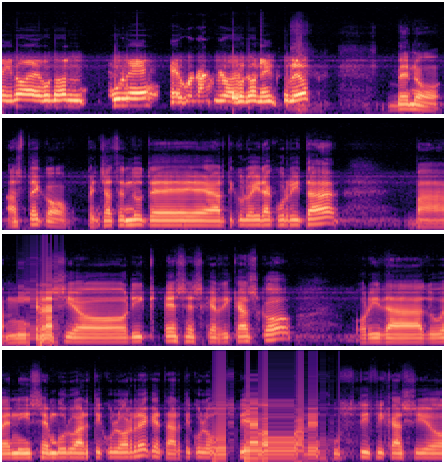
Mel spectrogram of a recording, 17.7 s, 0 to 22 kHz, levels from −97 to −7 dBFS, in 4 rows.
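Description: Robotic sound from repeated short buffers affects the audio at 8.99–9.48 s and 15.35–16.64 s: a rigid 100 Hz buzz, likely from roughly 10 ms buffers being repeated in place of most of the real audio.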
